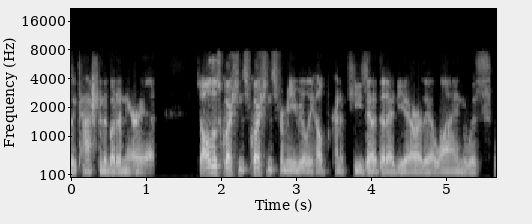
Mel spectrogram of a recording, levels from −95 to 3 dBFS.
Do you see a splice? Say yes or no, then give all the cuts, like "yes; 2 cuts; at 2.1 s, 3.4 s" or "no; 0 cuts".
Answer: yes; 1 cut; at 2.4 s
